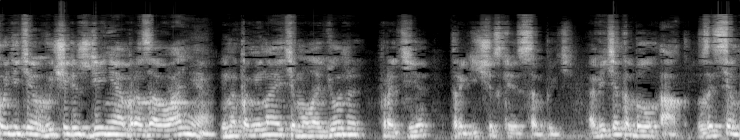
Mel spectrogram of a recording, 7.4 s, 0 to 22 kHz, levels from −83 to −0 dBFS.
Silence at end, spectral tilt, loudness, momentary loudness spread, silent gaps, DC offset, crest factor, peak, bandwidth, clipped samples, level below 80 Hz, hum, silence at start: 0 s; -5.5 dB/octave; -10 LUFS; 7 LU; none; under 0.1%; 10 dB; 0 dBFS; 14.5 kHz; under 0.1%; -38 dBFS; none; 0 s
